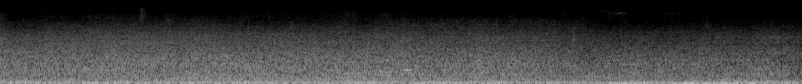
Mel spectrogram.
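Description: Steady ambient background noise with a deep low rumble, like distant traffic, with no music. It drops away at the very end.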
